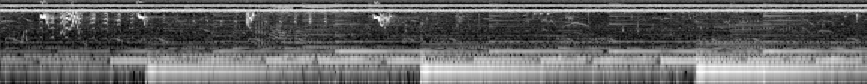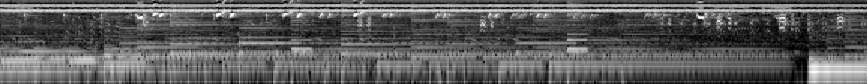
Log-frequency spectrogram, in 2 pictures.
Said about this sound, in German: Du stehst mitten im immergrünen Pflanzendickicht des Regenwaldes von Ecuador. Obwohl Tag ist, herrscht hier Dämmerung. Die Vögel veranstalten ein Konzert der Töne.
